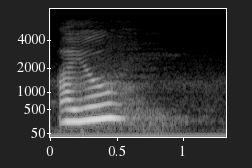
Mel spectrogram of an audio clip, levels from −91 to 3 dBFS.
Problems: low volume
